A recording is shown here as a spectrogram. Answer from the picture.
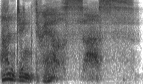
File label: voice, taunt; spydyr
